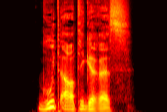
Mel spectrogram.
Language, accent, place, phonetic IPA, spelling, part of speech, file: German, Germany, Berlin, [ˈɡuːtˌʔaːɐ̯tɪɡəʁəs], gutartigeres, adjective, De-gutartigeres.ogg
- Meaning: strong/mixed nominative/accusative neuter singular comparative degree of gutartig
